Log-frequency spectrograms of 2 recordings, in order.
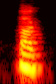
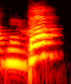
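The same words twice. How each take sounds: First: The word is said in a relaxed, ordinary way. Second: The word is said forcefully with a strong ending. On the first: The speaker calls it right. "Baknya santai aja. Bak biasa" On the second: The speaker calls it wrong. "Nggak usah bak, gitu nggak perlu"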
